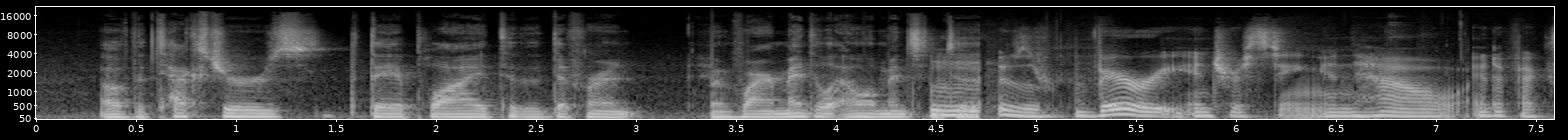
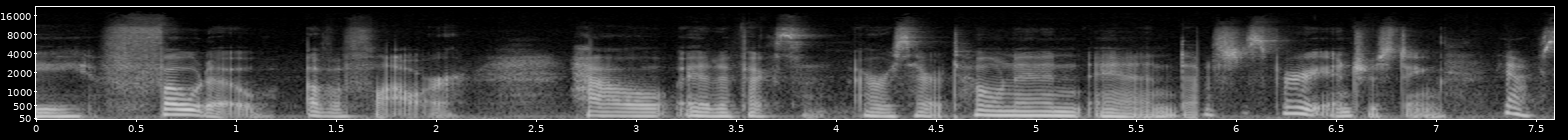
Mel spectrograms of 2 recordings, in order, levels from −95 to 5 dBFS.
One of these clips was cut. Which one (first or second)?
first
